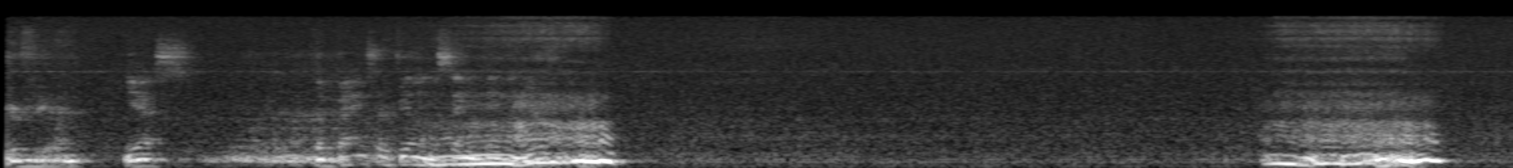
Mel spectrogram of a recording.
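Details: Bulldog making loud, rough, low rattling snores while apparently awake: two long snoring breaths separated by a quiet pause, typical flat-faced dog snoring.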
